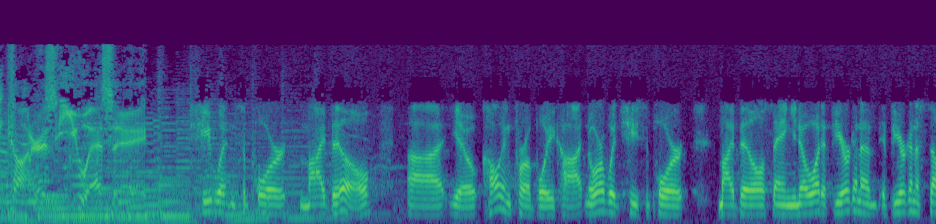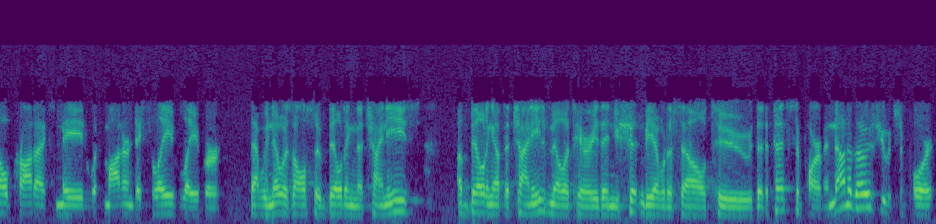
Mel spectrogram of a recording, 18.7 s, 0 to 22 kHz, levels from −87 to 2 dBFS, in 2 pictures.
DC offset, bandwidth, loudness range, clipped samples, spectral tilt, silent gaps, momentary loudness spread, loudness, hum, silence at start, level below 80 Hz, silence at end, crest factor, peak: under 0.1%; 11 kHz; 2 LU; under 0.1%; -4 dB/octave; none; 5 LU; -23 LUFS; none; 0 s; -50 dBFS; 0.05 s; 14 dB; -8 dBFS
